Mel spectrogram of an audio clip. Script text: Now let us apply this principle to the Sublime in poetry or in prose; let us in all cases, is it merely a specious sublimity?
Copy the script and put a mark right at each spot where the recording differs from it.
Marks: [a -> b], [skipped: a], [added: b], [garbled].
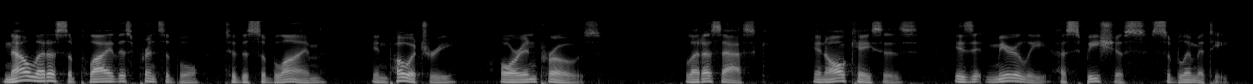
Now let us apply this principle to the Sublime in poetry or in prose; let us [added: ask] in all cases, is it merely a specious sublimity?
